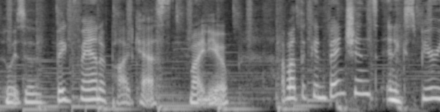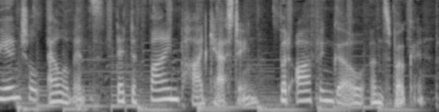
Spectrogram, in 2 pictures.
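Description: A woman's voice: medium pitch, a little mellow. A woman hosting a podcast, introducing the show and putting questions to a guest. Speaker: podcast host and web editor.

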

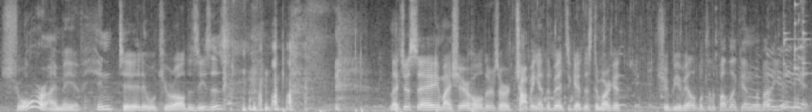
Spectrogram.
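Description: A man playing a dashing, self-satisfied celebrity surgeon in an audio drama, casual and smooth-talking. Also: on the high side, very animated, moderate pace. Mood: smug.

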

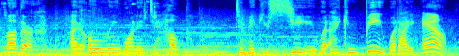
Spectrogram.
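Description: A woman's voice: medium pitch, unhurried, over music, natural voice. A woman playing a fiery young huntress daughter, impassioned and defiant, in a cinematic fantasy audio drama. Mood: hurt pleading.

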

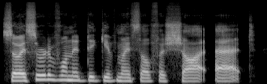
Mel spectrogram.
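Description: A woman's voice: on the low side, normal speed, clear, resonant tone, no room sound, clean studio sound. A woman speaking as an interview guest, explaining her creative work in a casual conversational way.

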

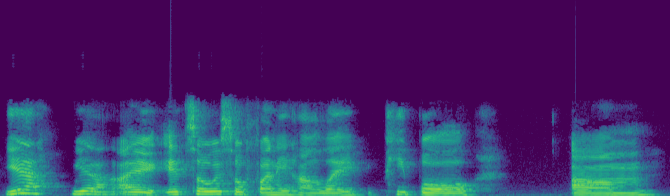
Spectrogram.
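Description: Guest interviewee, a low-pitched woman, conversational, often laughing and voicing other people. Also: steady tone, slow pace, lo-fi sound, slight background noise. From born in Jamaica, raised in western New York. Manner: chatty, laughs often, acts out quoted voices. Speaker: guest, digital product owner. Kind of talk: casual interview chat.

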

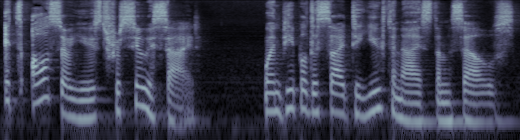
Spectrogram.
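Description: A woman's voice: low-pitched, animated, a little slow. An actress playing a cool female police detective, dry and accusatory as she questions a suspect. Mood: probing, accusatory. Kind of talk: audio drama interrogation.

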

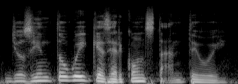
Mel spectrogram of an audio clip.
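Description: A man's voice: mid-range voice, big pitch swings, unhurried, dark tone. A man, a podcast guest chatting casually in slangy speech. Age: 20s. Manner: slangy, says "güey" constantly, laughs often. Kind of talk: casual chat.

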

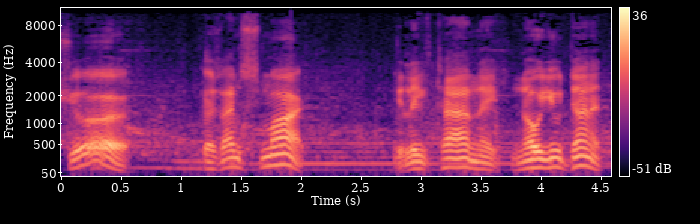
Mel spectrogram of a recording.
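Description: An actor playing a simple-minded young man who poisoned someone and brags about his cunning, in halting, childlike speech. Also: mid-range voice, sing-song, creaky, over music, full character voice. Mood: boastful. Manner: slow, halting, childlike boasting. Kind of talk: 1950s radio drama acting. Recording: old radio broadcast recording.

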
